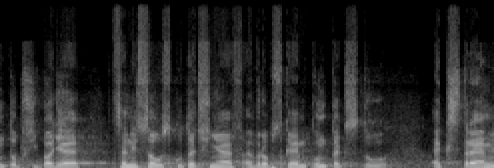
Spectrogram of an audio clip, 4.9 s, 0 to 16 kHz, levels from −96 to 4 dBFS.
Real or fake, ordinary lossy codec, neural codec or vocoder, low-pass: real; Opus, 16 kbps; none; 14.4 kHz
